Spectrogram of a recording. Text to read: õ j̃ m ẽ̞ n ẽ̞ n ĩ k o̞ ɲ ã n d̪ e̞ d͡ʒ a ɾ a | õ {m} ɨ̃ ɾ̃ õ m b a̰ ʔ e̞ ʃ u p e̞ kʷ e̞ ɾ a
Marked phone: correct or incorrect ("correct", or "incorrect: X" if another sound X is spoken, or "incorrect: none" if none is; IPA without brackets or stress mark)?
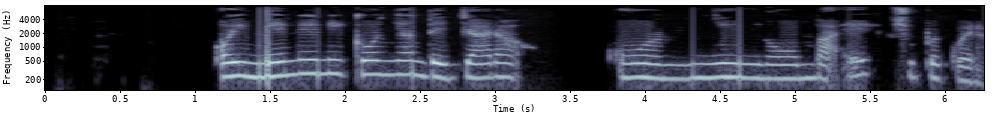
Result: incorrect: ɲ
